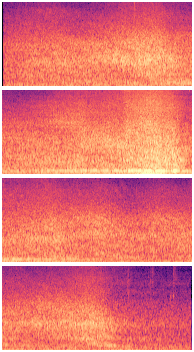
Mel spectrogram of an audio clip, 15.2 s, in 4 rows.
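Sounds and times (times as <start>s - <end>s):
truck passing by in traffic: 2.9s - 14.8s.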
